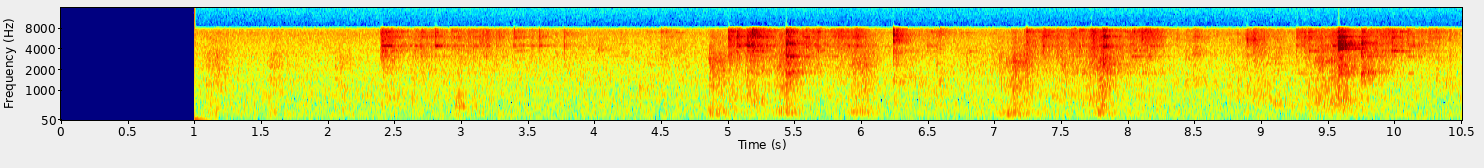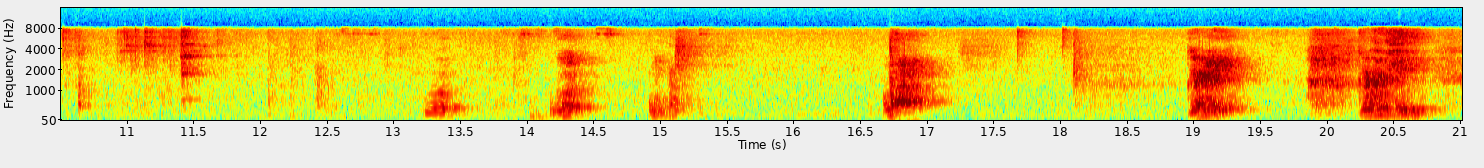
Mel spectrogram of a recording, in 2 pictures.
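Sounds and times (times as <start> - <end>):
small hard objects clinking: 2.4 - 4.0, 4.8 - 11.8.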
